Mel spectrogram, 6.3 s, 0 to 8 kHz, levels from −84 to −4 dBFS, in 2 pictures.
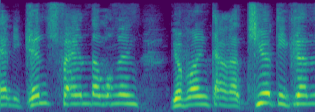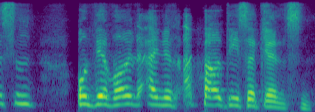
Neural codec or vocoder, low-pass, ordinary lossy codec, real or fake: codec, 24 kHz, 0.9 kbps, WavTokenizer, medium music audio release; 7.2 kHz; none; fake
